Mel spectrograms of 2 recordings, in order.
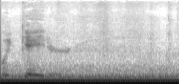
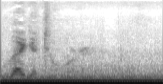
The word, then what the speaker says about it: Legator: what they do when you buy it from Legator. Legator. Sorry, I keep pronouncing that wrong.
